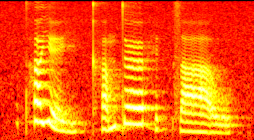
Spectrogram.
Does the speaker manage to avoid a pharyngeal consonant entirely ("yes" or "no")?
yes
